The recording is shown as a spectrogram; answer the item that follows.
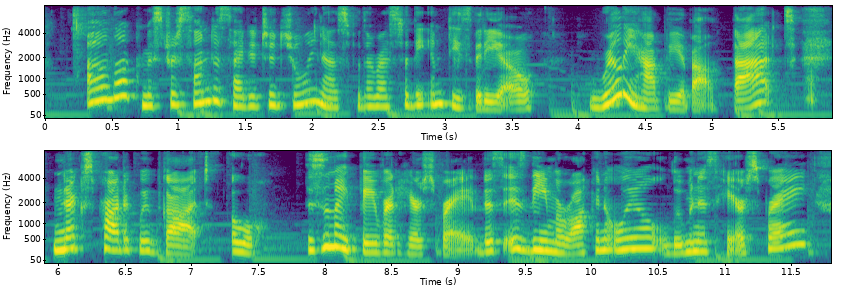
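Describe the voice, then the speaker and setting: Over background music, a woman with a fairly high pitch speaks in an upbeat tone, her pitch swinging very widely. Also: moderate pace. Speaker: beauty YouTuber. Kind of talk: casual talk to camera.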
